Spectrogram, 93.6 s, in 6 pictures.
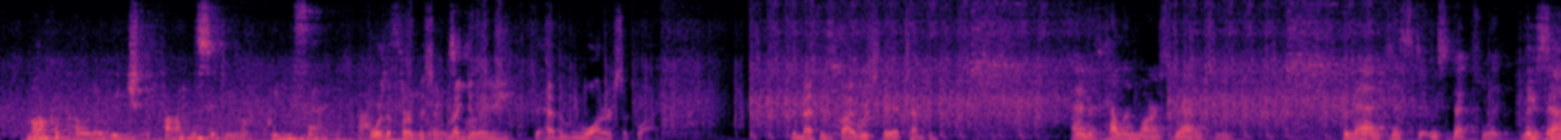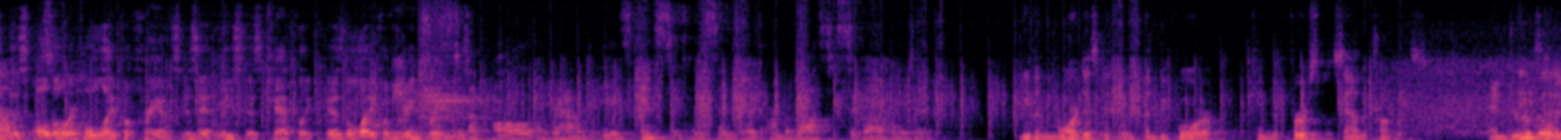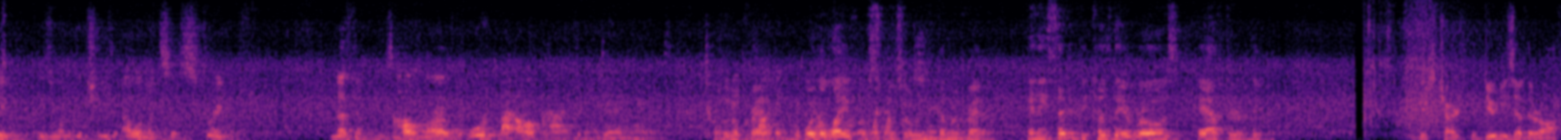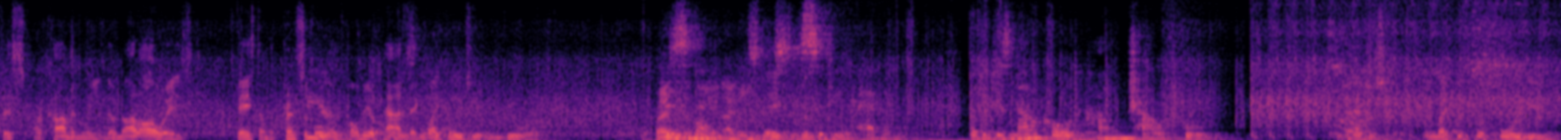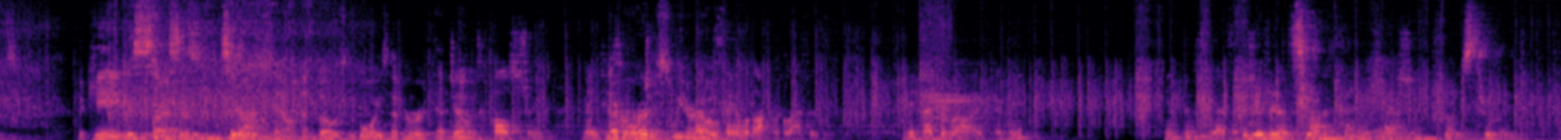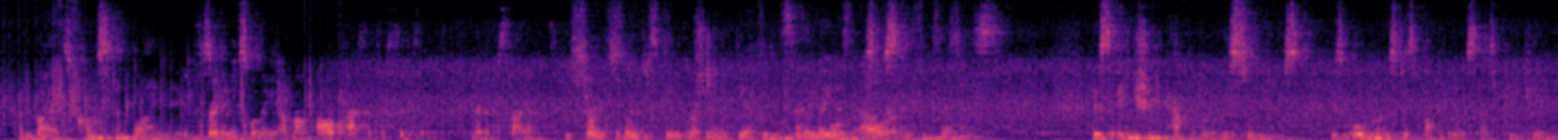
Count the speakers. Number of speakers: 8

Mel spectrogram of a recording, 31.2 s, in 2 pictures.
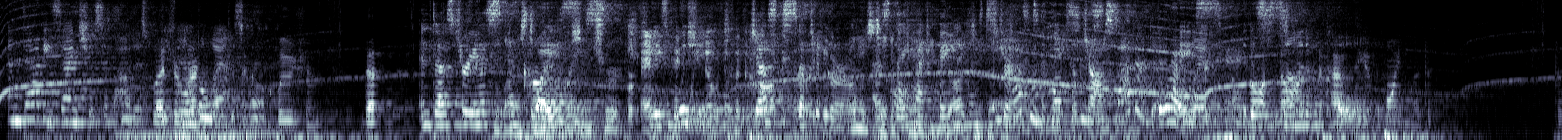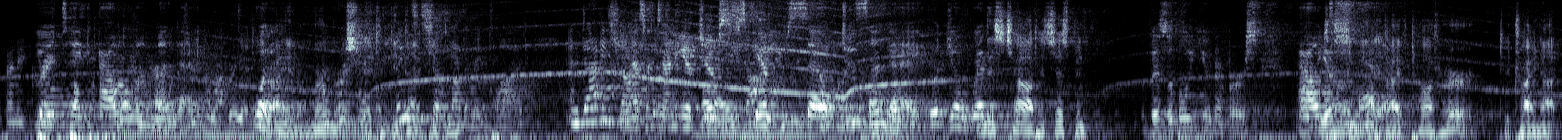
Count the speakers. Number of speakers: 7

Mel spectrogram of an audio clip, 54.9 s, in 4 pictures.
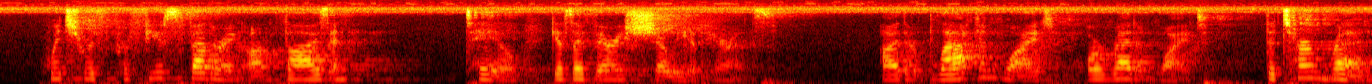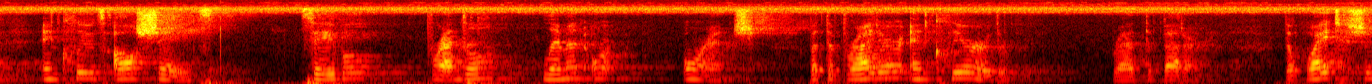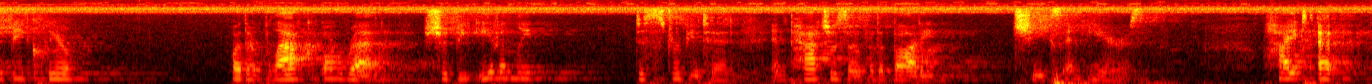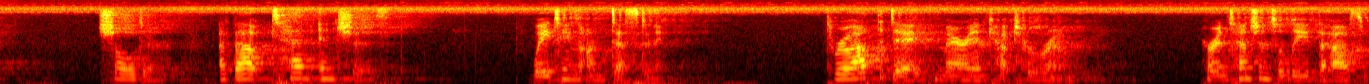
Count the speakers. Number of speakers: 1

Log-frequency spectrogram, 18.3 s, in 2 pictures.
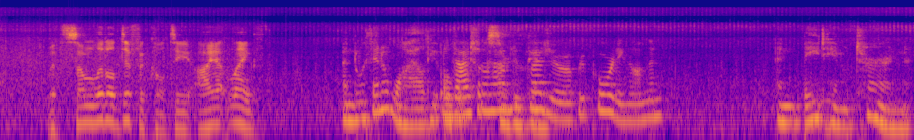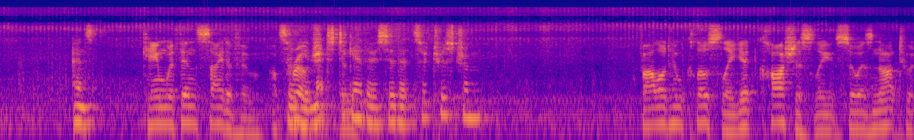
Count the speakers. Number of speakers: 3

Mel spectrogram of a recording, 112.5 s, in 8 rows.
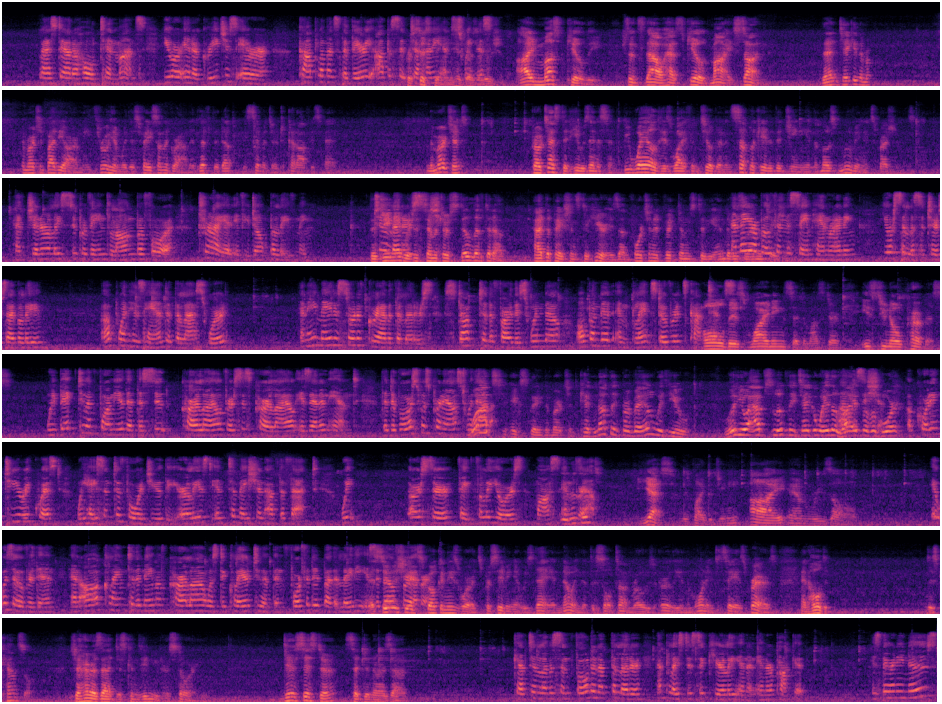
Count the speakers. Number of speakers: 2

